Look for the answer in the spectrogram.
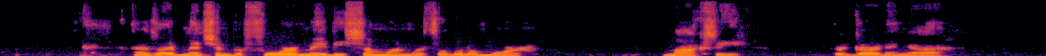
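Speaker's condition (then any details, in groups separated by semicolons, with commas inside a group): No condition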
